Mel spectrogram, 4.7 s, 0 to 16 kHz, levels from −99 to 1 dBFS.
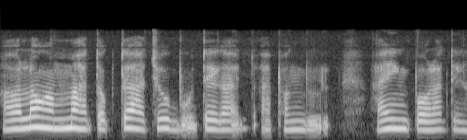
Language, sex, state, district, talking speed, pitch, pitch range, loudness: Wancho, female, Arunachal Pradesh, Longding, 165 wpm, 210 Hz, 195-220 Hz, -18 LUFS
